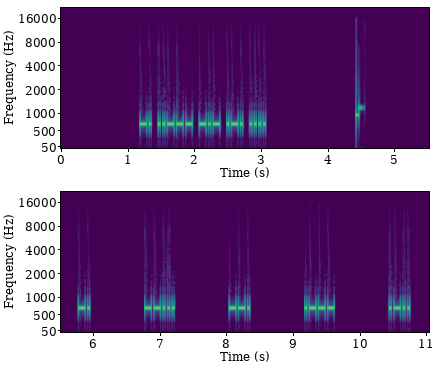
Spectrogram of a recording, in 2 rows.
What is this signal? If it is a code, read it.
Morse code, heard as a keyed tone, about 36 wpm, spaced as for 15 wpm, 700 Hz. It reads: N2KRH N7GJL
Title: USA Call Signs - 5 Characters - 8x Character Spacing - 35wpm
